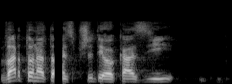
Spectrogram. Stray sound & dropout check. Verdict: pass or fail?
fail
